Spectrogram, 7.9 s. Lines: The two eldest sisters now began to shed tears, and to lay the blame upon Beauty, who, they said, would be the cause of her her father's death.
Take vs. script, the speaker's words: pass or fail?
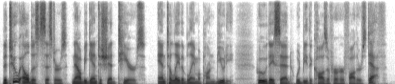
pass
